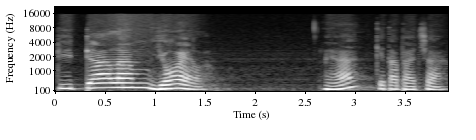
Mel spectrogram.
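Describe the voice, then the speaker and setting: Male pastor, middle-aged, emphatic sermon delivery, swings from loud to hushed, drops English phrases. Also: high voice, lively intonation, very slow. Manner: emphatic preaching with sharp swings in loudness; mixes English phrases into Indonesian.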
